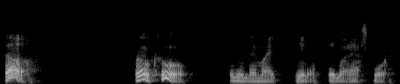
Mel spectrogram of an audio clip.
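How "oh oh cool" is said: "oh, cool" pitched way up, bright and interested; imitating an intrigued listener; mock interested surprise. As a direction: play someone pleasantly surprised. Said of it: "it'll be like".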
